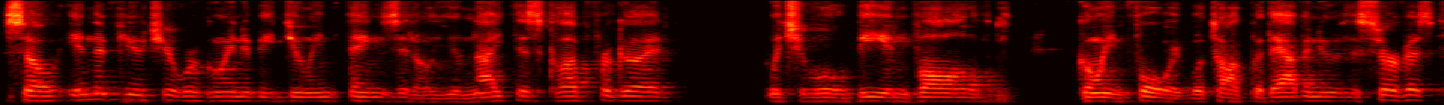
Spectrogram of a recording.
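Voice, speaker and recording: A man running a club meeting in a relaxed, joking way, welcoming members and guests. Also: mid-range voice, distant mic, low-quality recording. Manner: relaxed, joking, slow-paced. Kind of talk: casual meeting chat.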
